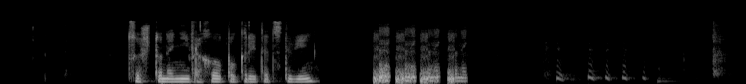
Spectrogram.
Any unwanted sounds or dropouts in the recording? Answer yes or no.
yes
